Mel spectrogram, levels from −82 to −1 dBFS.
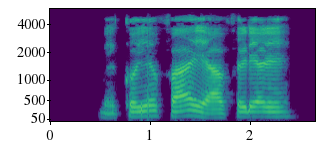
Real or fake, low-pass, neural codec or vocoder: real; 5.4 kHz; none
